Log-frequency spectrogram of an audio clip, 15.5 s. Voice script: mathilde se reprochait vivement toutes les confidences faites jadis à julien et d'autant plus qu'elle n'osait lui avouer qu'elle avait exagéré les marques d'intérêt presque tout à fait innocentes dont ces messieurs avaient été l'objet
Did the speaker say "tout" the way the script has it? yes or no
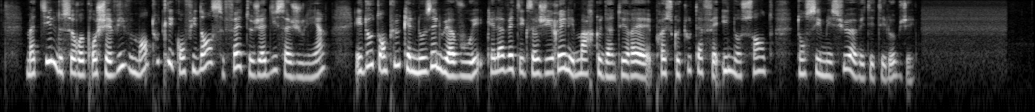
yes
